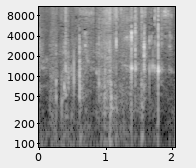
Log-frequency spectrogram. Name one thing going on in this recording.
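Pieces of ice clink together as a hand picks through them.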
